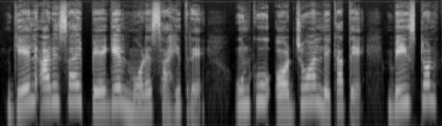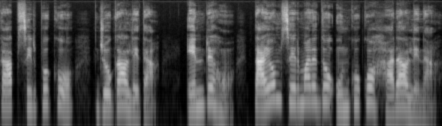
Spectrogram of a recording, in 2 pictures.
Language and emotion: Santali, neutral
